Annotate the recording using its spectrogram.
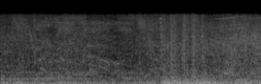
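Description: Guns fire and crackle in a battle.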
